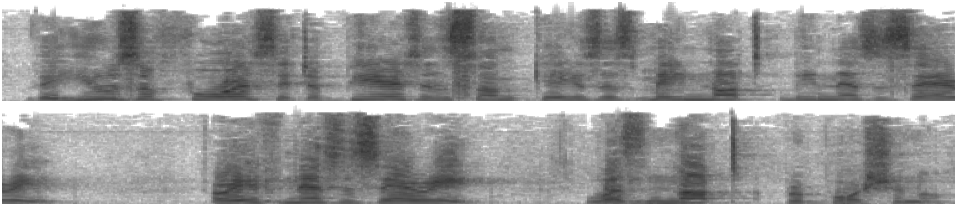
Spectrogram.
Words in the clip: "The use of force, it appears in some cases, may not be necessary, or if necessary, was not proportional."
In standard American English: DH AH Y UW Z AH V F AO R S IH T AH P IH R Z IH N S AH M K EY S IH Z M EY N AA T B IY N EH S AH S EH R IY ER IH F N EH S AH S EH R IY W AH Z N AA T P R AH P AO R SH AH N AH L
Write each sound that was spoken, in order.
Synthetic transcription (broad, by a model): DH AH Y UW Z AH V F AO R S IH T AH P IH R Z IH N S AH M K EY S IH Z M EY N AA T B IY N EH S AH S EH R IY ER IH F N EH S AH S EH R IY W AH Z N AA T P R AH P AO R SH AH N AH L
